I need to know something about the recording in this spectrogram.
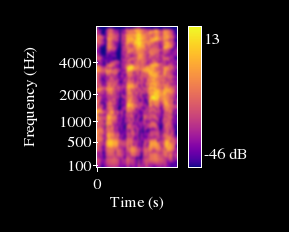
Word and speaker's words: Bundesliga: O Atlético é um clube que poderia ali estar jogando a Bundesliga, como me ensinaram a falar a pronúncia correta.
